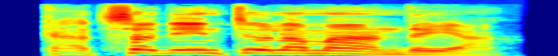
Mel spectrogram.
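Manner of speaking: high, urgent order; shouted command. A narrator's reading. Mowgli sending Akela after the herd, shouting. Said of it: "gridò".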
